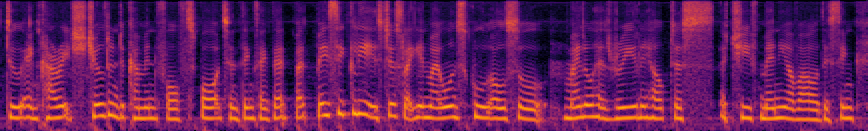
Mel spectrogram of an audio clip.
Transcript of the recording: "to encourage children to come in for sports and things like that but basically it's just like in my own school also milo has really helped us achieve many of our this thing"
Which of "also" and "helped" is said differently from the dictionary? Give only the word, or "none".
none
